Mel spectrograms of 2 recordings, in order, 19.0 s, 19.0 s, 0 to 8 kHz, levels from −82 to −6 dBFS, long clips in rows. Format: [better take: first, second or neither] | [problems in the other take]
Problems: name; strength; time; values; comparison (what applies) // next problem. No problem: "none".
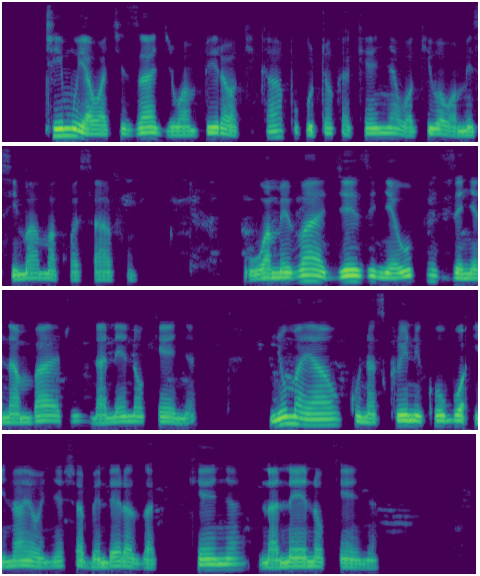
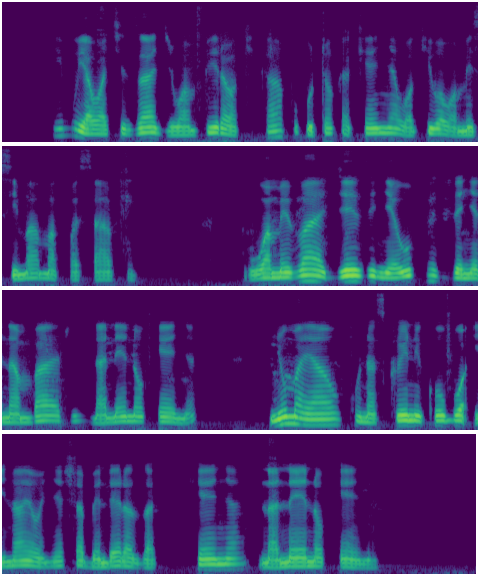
first | noise reduction (neural mask model DeepFilterNet 3)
